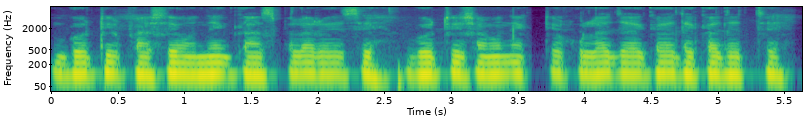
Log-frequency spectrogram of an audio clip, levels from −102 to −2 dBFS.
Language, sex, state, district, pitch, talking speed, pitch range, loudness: Bengali, male, Assam, Hailakandi, 110 Hz, 130 wpm, 105-110 Hz, -17 LUFS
